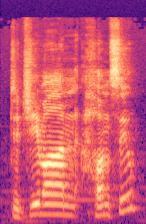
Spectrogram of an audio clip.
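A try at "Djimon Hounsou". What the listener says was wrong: I'm pretty sure the D is silent. That is the reference that I was making.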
